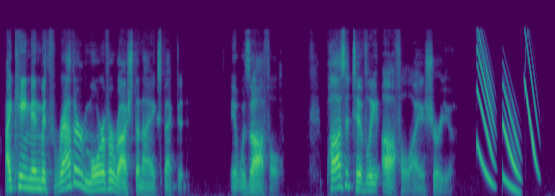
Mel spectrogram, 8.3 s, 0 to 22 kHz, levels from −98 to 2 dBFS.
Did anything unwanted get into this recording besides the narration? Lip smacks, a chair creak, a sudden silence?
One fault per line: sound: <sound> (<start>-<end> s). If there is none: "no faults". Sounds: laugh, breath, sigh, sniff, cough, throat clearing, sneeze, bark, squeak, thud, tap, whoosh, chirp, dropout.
sound: chirp (7.1-8.1 s)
